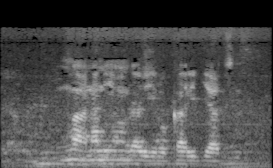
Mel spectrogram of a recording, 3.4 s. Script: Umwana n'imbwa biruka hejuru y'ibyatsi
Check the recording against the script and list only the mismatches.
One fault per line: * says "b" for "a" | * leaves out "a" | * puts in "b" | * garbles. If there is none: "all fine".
* leaves out "hejuru"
